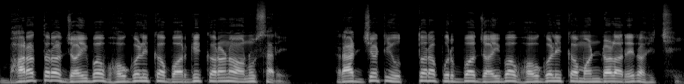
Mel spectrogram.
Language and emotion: Odia, neutral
